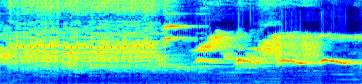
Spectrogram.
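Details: Loud, clear sikatan londo flycatcher song meant for training other songbirds: a high, dense, rattling trill, then bright whistled notes that slide up and down.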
